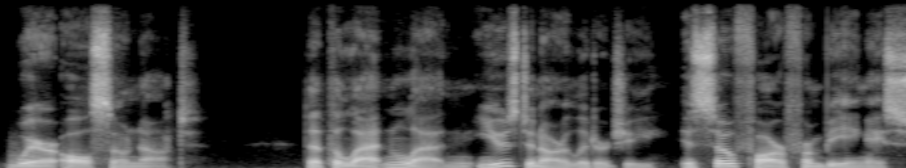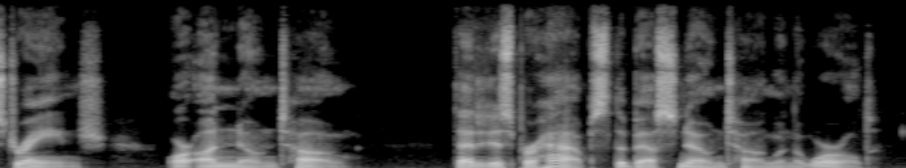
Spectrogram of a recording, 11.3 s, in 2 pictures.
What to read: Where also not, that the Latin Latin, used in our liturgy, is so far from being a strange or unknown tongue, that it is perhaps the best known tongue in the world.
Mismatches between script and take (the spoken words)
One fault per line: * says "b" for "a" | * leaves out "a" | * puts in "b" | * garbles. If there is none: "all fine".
all fine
